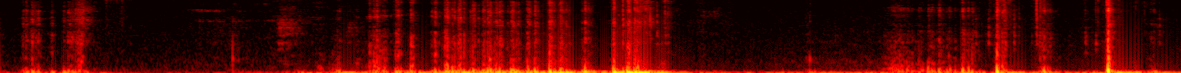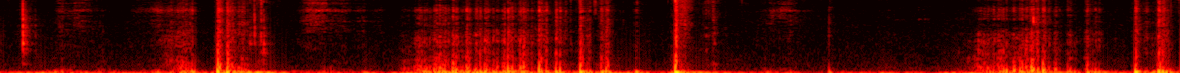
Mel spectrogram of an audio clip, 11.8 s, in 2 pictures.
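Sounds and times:
soap being carved and tapped: 0:00.0 - 0:00.6, 0:01.6 - 0:03.4, 0:04.0 - 0:07.4, 0:08.0 - 0:10.2, 0:10.8 - 0:11.7.

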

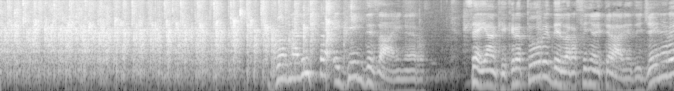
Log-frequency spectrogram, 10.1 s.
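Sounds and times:
audience applause: 0:00.0 - 0:05.4
speech: 0:04.1 - 0:10.1.

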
